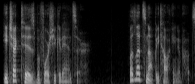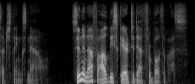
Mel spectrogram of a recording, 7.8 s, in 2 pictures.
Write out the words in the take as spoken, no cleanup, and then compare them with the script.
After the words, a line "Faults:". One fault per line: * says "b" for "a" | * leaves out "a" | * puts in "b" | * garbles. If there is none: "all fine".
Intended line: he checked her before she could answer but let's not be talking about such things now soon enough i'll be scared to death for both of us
he checked his before she could answer but let's not be talking about such things now soon enough i'll be scared to death for both of us
Faults:
* says "his" for "her"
